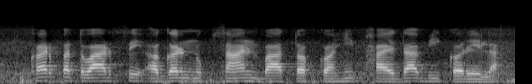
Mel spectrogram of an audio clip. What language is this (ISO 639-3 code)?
bho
